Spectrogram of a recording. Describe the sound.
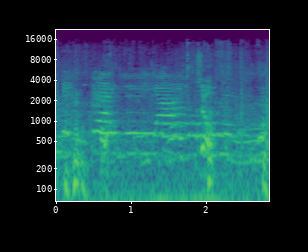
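A boy's high voice sings solo, holding steady sustained notes for a few seconds, with faint bumps and rustling from other children.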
